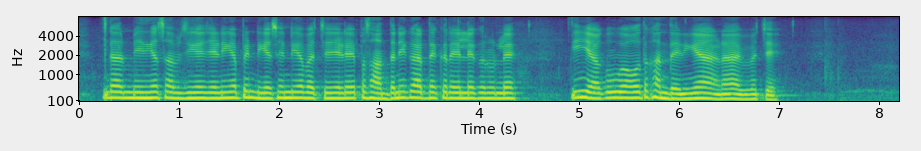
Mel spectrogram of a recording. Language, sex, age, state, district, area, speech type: Dogri, female, 45-60, Jammu and Kashmir, Samba, rural, spontaneous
